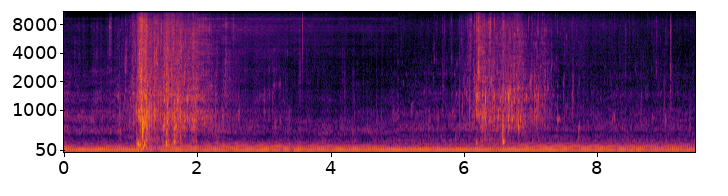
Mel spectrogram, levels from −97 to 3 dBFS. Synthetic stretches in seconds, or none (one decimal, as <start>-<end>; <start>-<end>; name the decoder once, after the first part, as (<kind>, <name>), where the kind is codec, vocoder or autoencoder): 0.0-0.8 (codec, SNAC); 2.0-5.0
